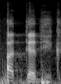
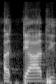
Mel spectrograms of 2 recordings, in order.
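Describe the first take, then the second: First: The vowel after 'ty' is short. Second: The vowel after 'ty' is long. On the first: The speaker calls it right. "तो क्या हो जाएगा शब्द अत्यधिक" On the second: The speaker calls it wrong. "कई बार हम उच्चारण में इसको अत्याधिक बोल देते हैं"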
